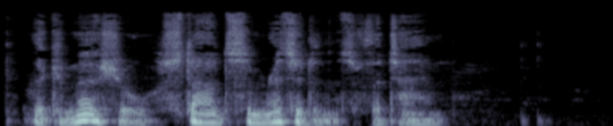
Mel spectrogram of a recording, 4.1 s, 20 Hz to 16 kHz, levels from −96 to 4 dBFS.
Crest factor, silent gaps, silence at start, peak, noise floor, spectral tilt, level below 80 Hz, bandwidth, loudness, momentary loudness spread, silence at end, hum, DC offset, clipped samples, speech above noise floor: 22 dB; none; 0.2 s; -12 dBFS; -71 dBFS; -6 dB/octave; -48 dBFS; 11.5 kHz; -33 LUFS; 14 LU; 1.15 s; none; under 0.1%; under 0.1%; 39 dB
